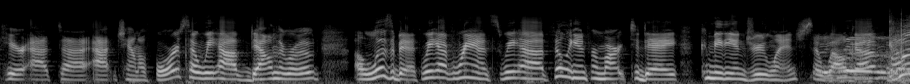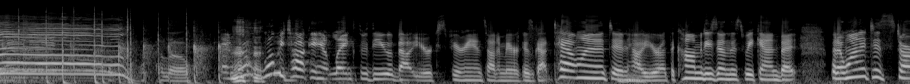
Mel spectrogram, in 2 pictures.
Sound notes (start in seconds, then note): 12.1 cheers and applause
